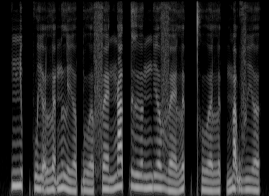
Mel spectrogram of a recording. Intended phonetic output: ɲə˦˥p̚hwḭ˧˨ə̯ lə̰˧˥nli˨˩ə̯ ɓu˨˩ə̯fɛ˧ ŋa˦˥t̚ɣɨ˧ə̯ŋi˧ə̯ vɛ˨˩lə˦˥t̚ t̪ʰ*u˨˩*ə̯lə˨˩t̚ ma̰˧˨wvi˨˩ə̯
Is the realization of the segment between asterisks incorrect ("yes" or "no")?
no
